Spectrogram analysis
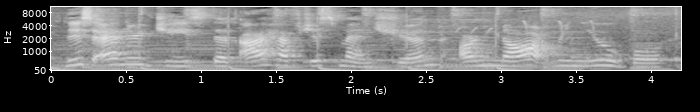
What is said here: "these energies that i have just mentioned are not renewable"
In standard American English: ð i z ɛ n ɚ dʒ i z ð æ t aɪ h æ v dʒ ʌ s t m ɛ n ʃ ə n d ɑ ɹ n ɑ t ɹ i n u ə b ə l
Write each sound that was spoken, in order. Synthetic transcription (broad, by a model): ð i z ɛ n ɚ dʒ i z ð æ t aɪ h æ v dʒ ʌ s t m ɛ n ʃ ə n d ɑ ɹ n ɑ t ɹ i n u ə b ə l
